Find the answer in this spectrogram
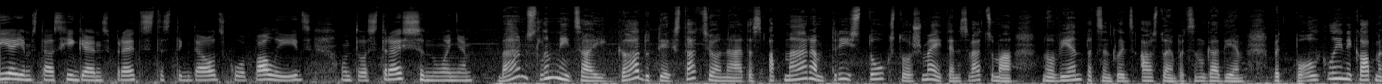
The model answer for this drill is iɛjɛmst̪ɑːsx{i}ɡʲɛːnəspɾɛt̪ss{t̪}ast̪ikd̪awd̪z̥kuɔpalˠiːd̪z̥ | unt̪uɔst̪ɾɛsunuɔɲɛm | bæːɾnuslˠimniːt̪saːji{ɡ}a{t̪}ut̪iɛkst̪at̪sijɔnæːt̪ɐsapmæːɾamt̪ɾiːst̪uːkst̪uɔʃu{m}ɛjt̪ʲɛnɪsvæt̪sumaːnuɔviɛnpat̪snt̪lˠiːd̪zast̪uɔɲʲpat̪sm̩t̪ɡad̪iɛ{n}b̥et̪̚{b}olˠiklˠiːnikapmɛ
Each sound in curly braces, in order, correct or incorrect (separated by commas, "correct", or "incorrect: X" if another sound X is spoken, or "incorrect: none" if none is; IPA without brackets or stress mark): correct, correct, correct, incorrect: d̪, correct, incorrect: m, incorrect: p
